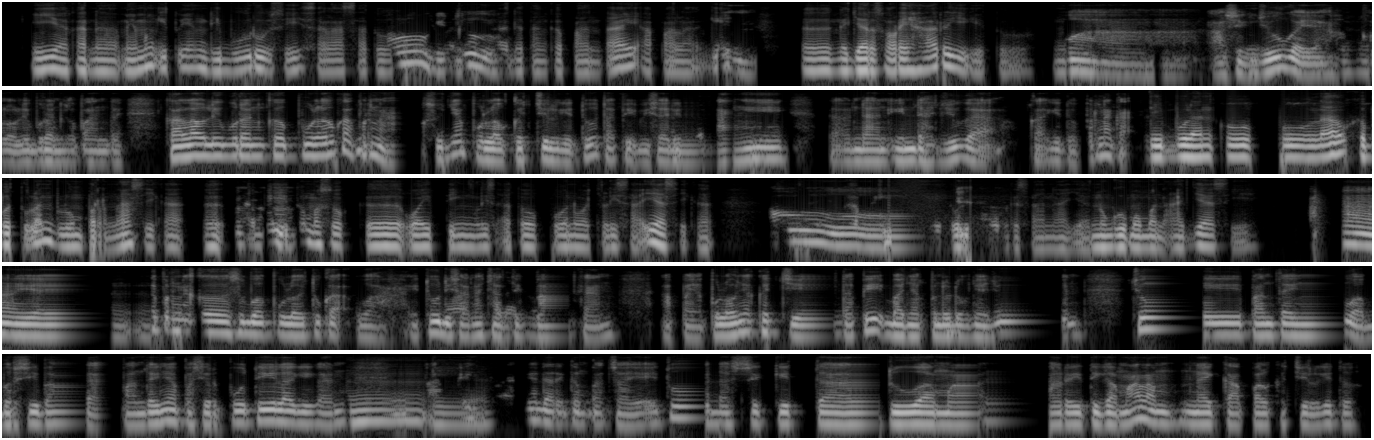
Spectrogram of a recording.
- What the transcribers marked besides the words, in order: distorted speech; other background noise; in English: "waiting list"; in English: "watch list"; static; tapping
- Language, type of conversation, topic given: Indonesian, unstructured, Apa tempat liburan favoritmu, dan mengapa?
